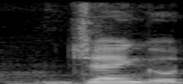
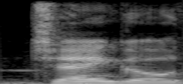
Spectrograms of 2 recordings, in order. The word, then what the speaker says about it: Django: inside of a slave Django the D is silent I mean your bit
